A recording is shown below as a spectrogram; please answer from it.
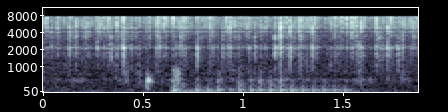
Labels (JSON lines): {"label": "biophony", "recorder": "HydroMoth"}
